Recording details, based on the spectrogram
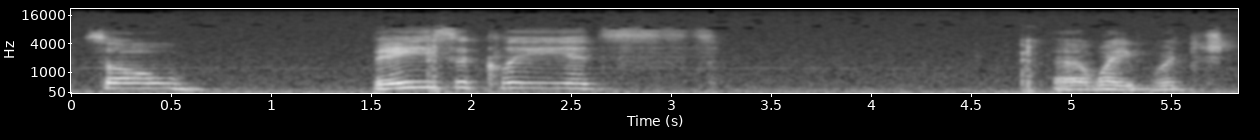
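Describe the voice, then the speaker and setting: A game streamer thinks out loud in casual commentary. The voice has a medium pitch and stumbles hesitantly over repeated words. Faint noise and clicks are in the recording. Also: extremely slow. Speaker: gaming streamer, player.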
